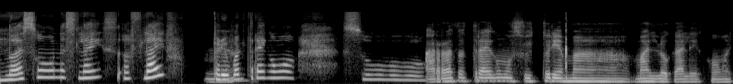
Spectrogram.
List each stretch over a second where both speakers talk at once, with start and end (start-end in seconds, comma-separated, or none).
none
